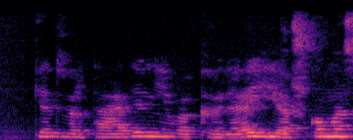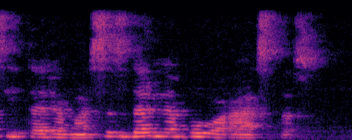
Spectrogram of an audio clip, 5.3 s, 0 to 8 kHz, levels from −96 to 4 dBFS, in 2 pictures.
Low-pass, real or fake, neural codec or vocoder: 7.2 kHz; fake; vocoder, 44.1 kHz, 128 mel bands every 256 samples, BigVGAN v2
